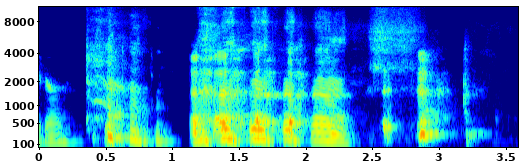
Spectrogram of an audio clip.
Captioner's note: laughs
